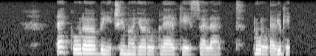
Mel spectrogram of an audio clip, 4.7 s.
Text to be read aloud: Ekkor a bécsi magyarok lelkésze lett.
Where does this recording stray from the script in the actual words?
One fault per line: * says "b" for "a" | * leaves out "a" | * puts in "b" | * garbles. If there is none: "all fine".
* garbles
